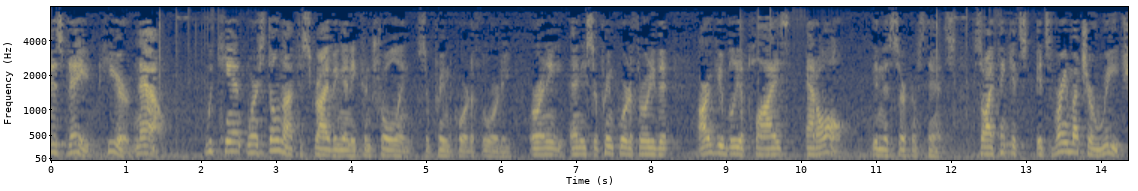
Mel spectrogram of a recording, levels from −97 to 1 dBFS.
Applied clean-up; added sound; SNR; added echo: none; Motorcycle + Coin (dropping); 20 dB; none.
